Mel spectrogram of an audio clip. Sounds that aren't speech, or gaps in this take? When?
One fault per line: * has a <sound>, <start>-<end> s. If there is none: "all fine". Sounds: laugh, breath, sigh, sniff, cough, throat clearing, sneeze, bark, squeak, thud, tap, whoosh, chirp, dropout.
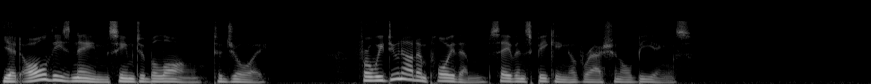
all fine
